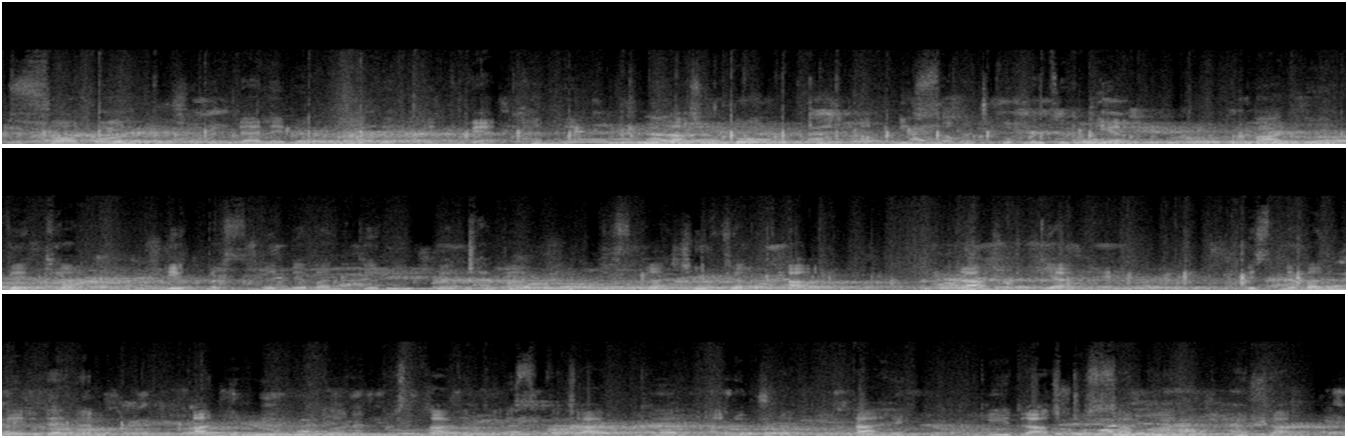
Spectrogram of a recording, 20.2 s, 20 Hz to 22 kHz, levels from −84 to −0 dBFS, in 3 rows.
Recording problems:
chatter from many people; very loud; throughout; 3 dB above the speech

